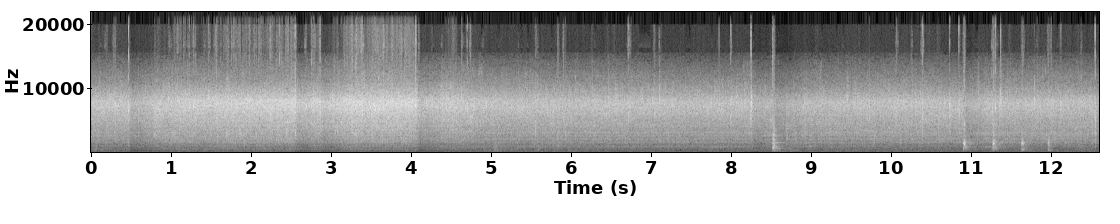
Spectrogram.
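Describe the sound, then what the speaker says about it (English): Garlic and ginger sizzle and hiss steadily as they go into a hot frying pan for a chickpea stew, a loud continuous fry with a few sharp clinks of a utensil near the end. "I'm going to actually add the garlic and the ginger"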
